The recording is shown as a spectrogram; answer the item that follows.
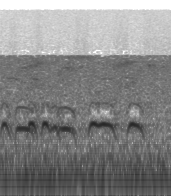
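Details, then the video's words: Great horned owl calling at Audubon Starr Ranch, California: a run of deep, soft, mellow hoots, several overlapping at two slightly different pitches, over a steady low background hum. "One minute of Great Horned Owl calls"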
